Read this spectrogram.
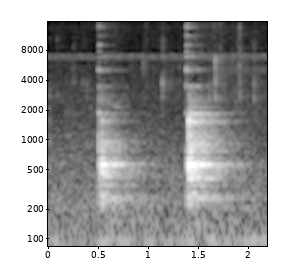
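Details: Hungry domestic cat eating raw fish, giving two short, level-pitched meows about a second apart, each with a bright harmonic tone and a slight trailing fall, against a quiet indoor background.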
